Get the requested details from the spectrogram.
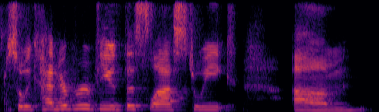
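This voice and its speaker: A woman instructor speaking over a video call, with a middle-range voice and a relaxed, conversational delivery. She fills her sentences with small hesitations and restarts as she goes over course details. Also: medium pitch, a little slow. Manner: casual, many fillers and restarts. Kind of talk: online class session.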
